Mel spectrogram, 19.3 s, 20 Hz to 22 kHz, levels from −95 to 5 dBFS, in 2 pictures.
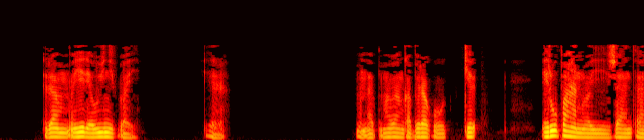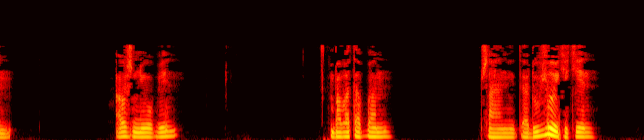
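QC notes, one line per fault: Throughout, low-bitrate audio saved at a high bitrate. The speech has nothing above 5.8 kHz, so sibilants sound dull and the top end is missing. The smeared, swirly texture of a heavily squeezed MP3 stays audible across the whole clip. This is likely an MP3 first made at a very low rate, around 24 kbit/s, then re-encoded at about 174 kbit/s. The larger second file cannot bring back the detail the first encoding threw away.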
